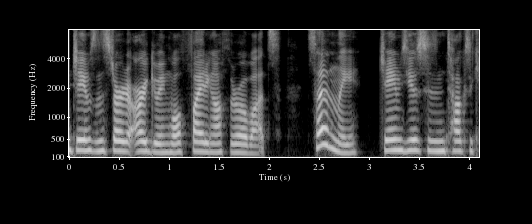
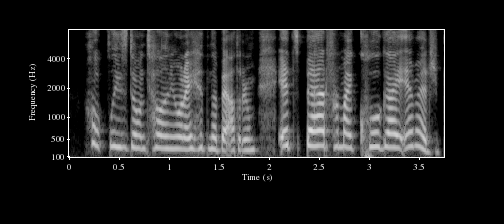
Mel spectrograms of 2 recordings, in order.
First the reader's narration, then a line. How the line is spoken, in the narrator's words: Batch pleaded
